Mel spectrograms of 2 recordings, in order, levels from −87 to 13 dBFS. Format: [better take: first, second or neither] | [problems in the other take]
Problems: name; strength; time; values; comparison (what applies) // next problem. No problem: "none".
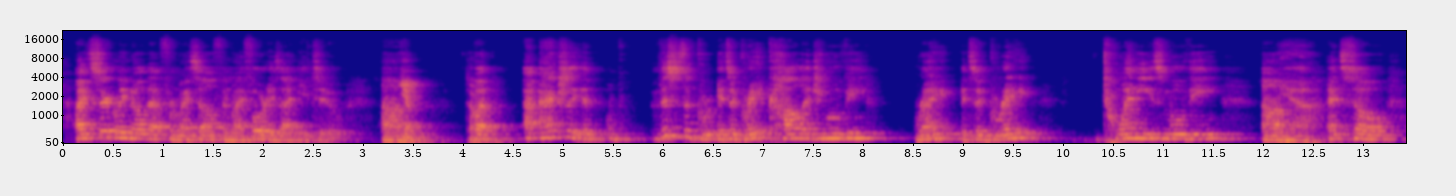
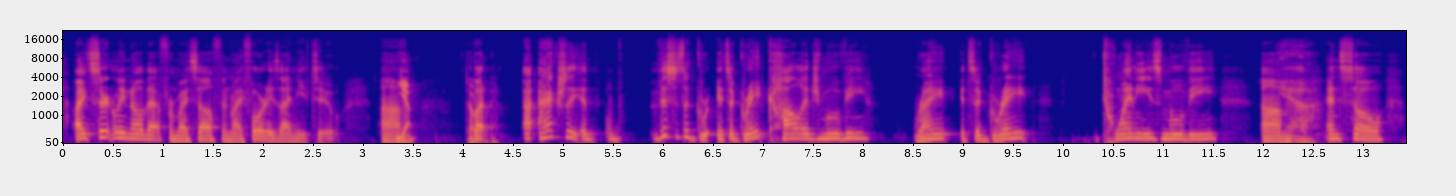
second | room echo; slight; dies away in 0.4 s // off-mic speech; far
